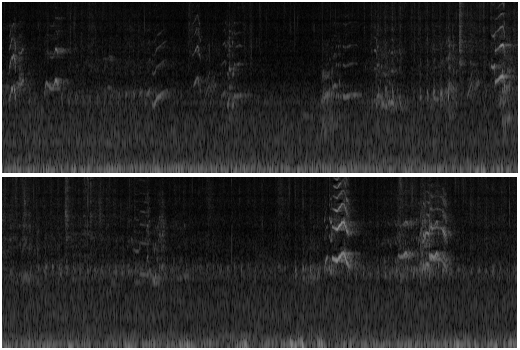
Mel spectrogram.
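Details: Pretty tame lorikeets come over to feed on bread, giving short harsh squawks and chirps scattered through the clip, with a louder burst of screechy calls near the end over steady low background rumble.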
